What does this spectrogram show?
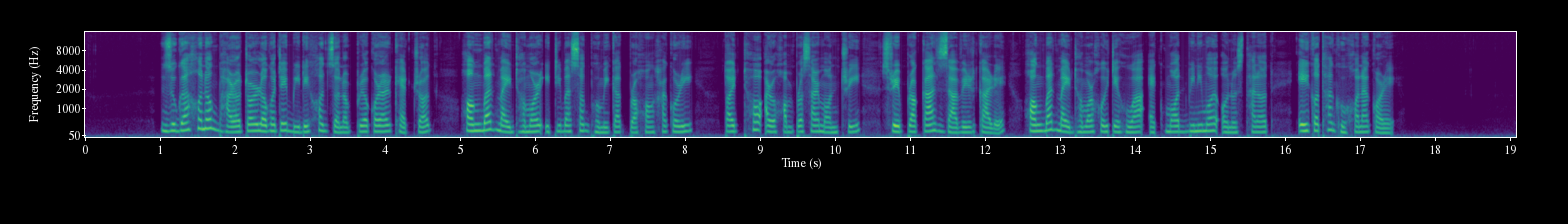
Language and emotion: Assamese, neutral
